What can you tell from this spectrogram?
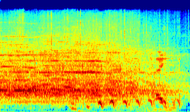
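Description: A crowd applauds in a dense, steady wash of clapping that holds at an even loudness throughout, with a few short voiced whoops rising and falling over it in the second half.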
